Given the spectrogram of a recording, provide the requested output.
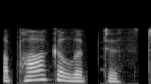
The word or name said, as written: apocalyptist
